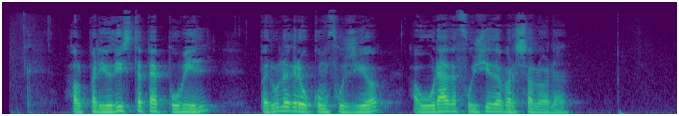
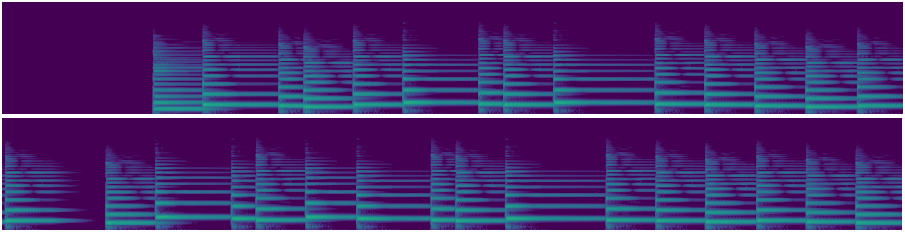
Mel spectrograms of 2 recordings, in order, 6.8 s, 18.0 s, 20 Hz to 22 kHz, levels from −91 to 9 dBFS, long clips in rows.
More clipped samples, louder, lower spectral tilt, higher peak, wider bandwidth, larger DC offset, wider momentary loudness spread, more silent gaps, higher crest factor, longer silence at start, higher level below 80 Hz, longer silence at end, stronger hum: neither; first, -21 LUFS vs -38 LUFS; first, -7 dB/octave vs -5 dB/octave; first, -4 dBFS vs -22 dBFS; first, 14.5 kHz vs 9.2 kHz; neither; about the same, 10 LU vs 8 LU; second, none vs 9.96-10.04 s; about the same, 18 dB vs 16 dB; second, 0.7 s vs 1.5 s; first, -56 dBFS vs -80 dBFS; first, 0.55 s vs 0 s; neither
